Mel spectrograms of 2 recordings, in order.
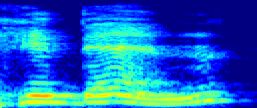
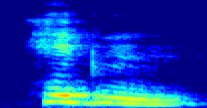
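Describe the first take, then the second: First: A short vowel is heard between d and n. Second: The d releases straight into the n sound. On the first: The speaker calls it wrong. "You're not saying hidden. Again, you're not producing a vowel" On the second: The speaker calls it right. "you're actually releasing the stop straight into your nasal cavity"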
